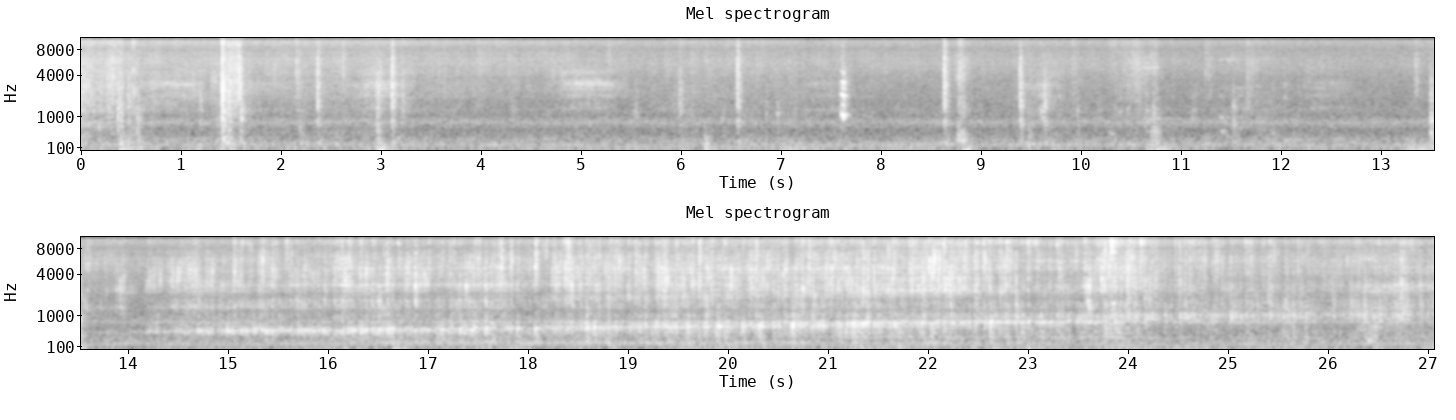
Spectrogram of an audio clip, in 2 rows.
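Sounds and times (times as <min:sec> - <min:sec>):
water pouring into container: 0:13.6 - 0:27.0.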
